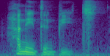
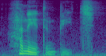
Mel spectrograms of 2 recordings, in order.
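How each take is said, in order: First: It is said with English sounds. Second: The same.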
